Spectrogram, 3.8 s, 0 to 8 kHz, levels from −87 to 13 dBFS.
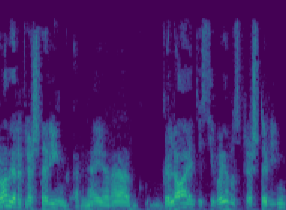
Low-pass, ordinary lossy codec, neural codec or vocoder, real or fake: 7.2 kHz; MP3, 32 kbps; none; real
